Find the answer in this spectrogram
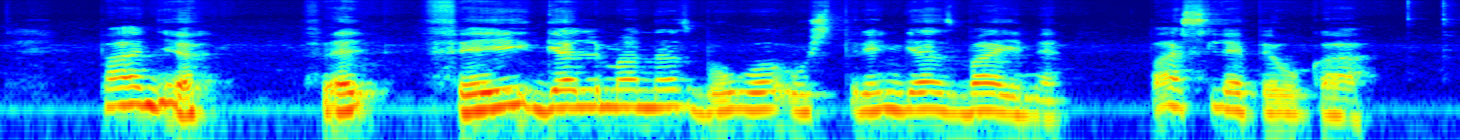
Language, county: Lithuanian, Vilnius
